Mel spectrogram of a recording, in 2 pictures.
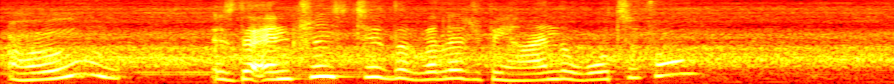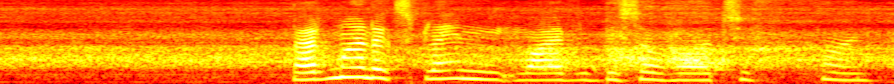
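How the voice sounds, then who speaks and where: A woman's voice: sits high, measured pace, pauses often, background noise. A woman doing casual reaction commentary, thinking aloud in tentative asides as she watches. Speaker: reaction video host.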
